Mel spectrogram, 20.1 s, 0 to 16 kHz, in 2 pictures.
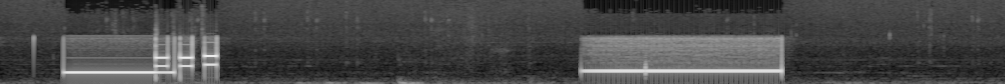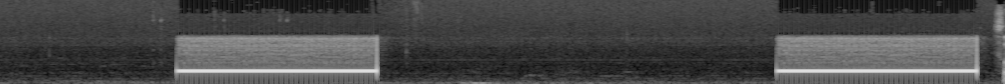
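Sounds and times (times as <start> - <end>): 
phone ringback tone: 0.7 - 1.9, 5.8 - 7.9, 11.8 - 13.9, 17.8 - 19.9
touch-tone keypad beeps dialling a phone: 0.7 - 2.2.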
